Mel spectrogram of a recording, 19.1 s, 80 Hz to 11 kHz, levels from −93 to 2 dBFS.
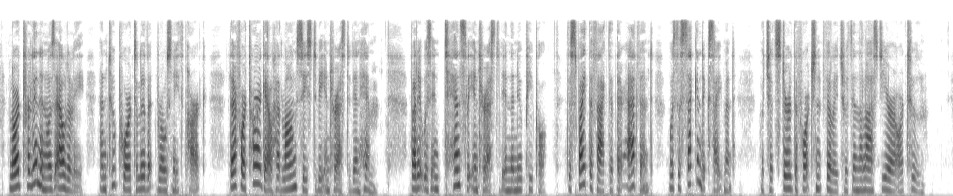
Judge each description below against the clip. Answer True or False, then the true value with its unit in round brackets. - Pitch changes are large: False (3.5 semitones)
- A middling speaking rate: True (165 wpm)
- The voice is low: False (195 Hz)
